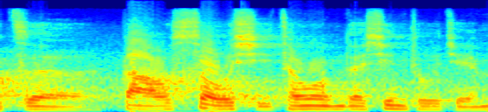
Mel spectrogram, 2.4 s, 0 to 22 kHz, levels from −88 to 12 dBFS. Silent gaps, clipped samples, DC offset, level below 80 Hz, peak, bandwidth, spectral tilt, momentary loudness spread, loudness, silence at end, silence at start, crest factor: none; 4%; under 0.1%; -42 dBFS; 0 dBFS; 18 kHz; -4 dB/octave; 6 LU; -9 LUFS; 0 s; 0 s; 8 dB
